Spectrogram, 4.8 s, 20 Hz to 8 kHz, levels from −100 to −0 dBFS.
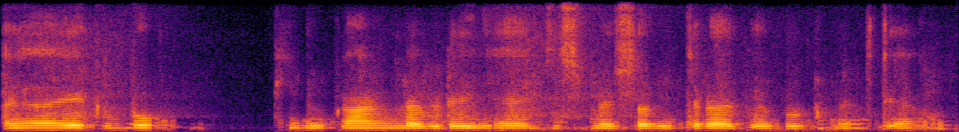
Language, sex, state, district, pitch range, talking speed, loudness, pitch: Hindi, male, Bihar, Patna, 130-140 Hz, 185 wpm, -17 LUFS, 135 Hz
